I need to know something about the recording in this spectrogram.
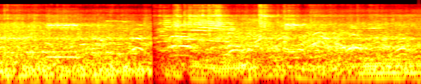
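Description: A large crowd of men shouts and clamours outdoors.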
